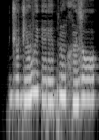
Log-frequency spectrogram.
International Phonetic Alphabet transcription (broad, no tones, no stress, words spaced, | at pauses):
d͡ʒɔd͡ʒə̃ve ʔeɾebrũ xə̃ zɔ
